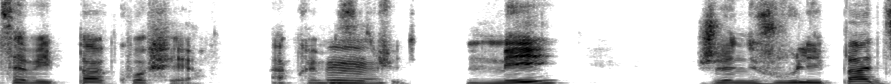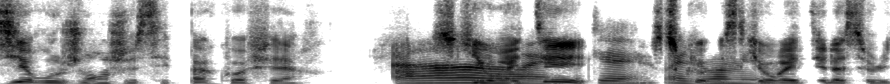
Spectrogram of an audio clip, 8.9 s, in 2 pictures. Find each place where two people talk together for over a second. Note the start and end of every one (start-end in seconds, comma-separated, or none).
6.6-8.3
